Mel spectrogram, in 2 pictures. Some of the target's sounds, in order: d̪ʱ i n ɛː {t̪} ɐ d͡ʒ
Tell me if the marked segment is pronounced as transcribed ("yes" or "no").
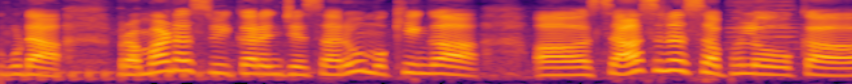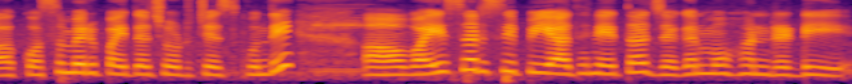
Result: yes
